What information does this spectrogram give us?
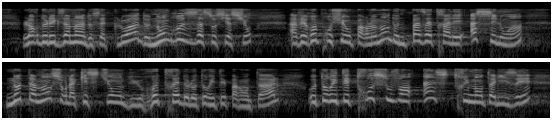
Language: French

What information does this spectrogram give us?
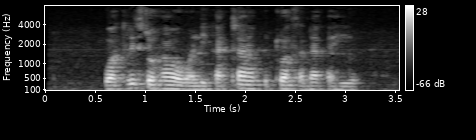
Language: Swahili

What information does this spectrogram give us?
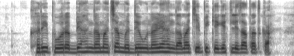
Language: Marathi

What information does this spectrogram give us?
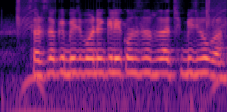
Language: Magahi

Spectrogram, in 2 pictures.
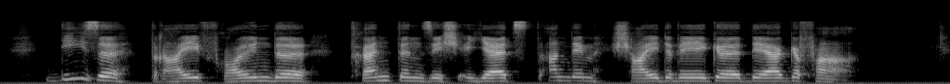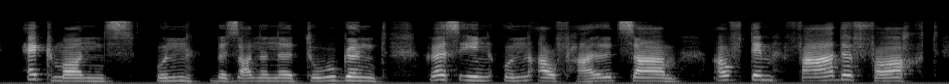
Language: German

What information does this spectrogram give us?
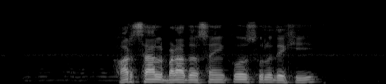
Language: Nepali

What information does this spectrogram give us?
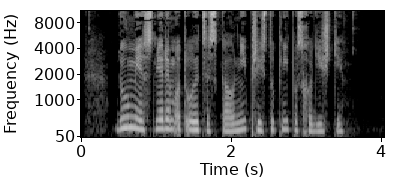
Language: Czech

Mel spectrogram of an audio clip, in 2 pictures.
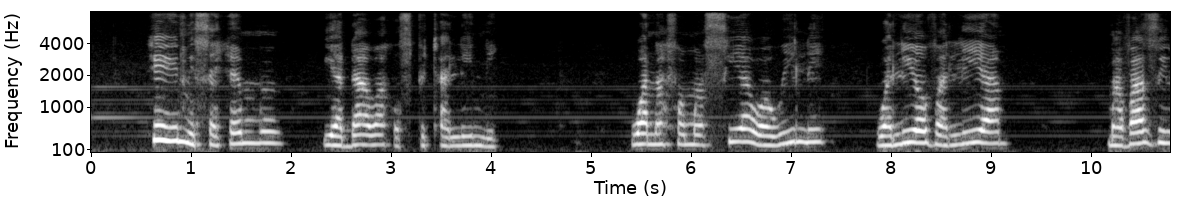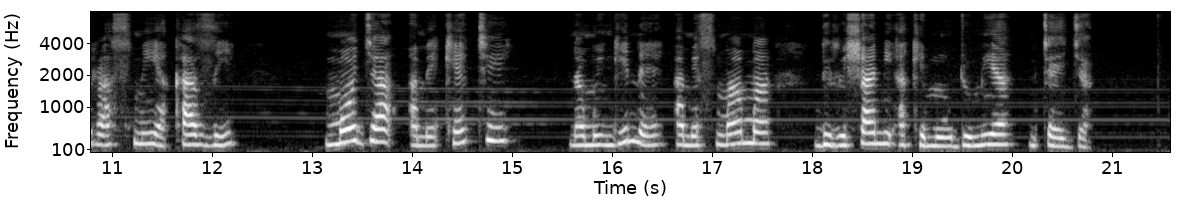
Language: Swahili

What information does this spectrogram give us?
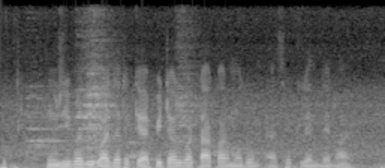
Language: Bangla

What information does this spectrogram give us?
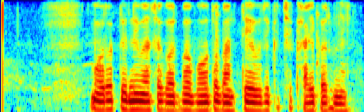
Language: Odia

